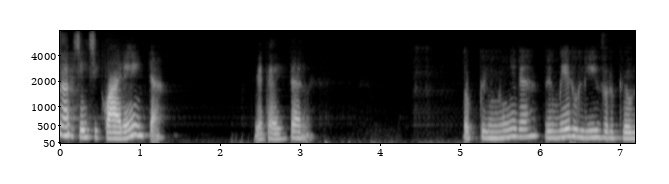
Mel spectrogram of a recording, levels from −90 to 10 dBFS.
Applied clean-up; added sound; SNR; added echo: neural mask model DeepFilterNet 3.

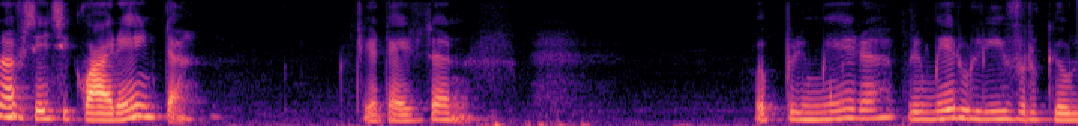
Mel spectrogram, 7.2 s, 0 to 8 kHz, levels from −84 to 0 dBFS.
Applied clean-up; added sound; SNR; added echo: none; none; none; none.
